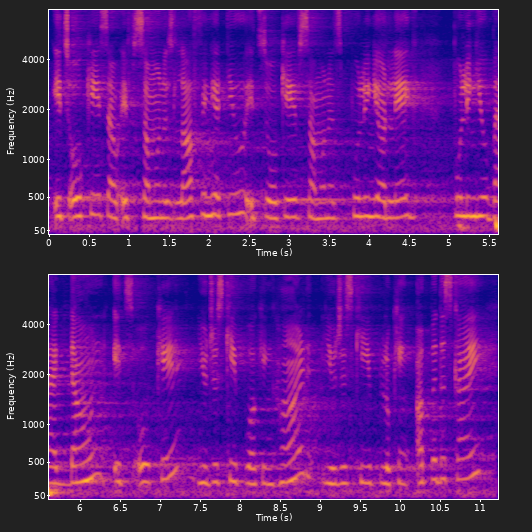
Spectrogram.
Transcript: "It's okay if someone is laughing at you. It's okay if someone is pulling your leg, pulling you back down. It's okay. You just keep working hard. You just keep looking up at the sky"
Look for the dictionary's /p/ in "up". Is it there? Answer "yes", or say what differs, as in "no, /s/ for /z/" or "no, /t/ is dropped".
yes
